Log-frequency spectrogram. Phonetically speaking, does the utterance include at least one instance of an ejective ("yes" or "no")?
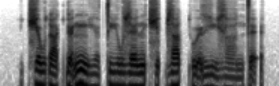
no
